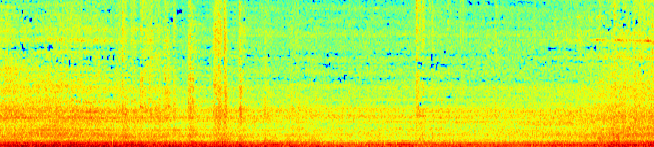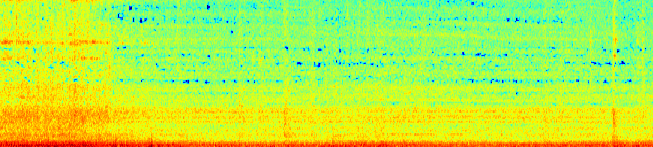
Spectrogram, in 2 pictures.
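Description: A long freight train rumbles past close by, its wheels clattering rhythmically over the rail joints.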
